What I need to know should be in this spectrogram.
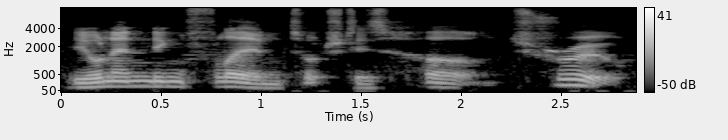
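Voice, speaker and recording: A man's voice: mid-range voice, slow pace, sharp tone. A man doing casual livestream game commentary, thinking aloud, questioning himself and swearing now and then. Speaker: live game streamer.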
